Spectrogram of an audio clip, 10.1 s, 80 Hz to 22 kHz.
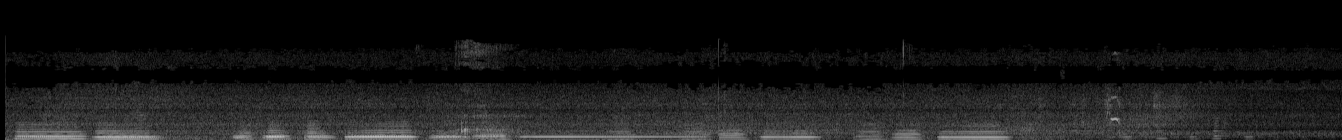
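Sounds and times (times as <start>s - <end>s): trombone and saxophone playing jazz: 0.0s - 9.8s.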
